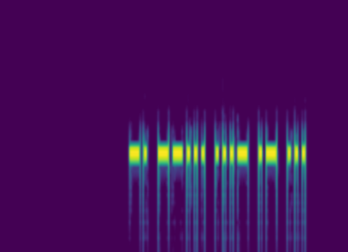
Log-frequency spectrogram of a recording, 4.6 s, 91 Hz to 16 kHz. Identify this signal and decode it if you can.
Morse code, heard as a keyed tone, about 25 wpm, 700 Hz. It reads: N7VAS
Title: USA Call Signs - 5 Characters - 25wpm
